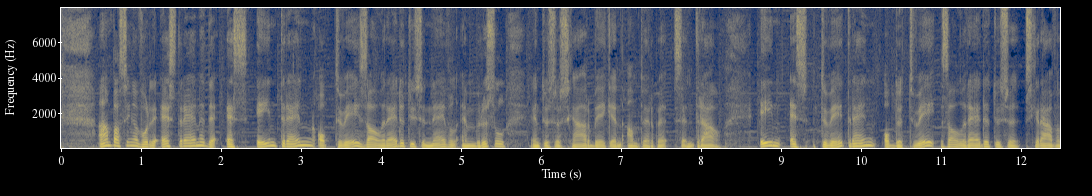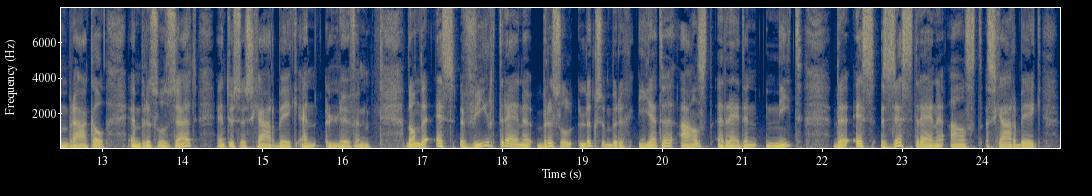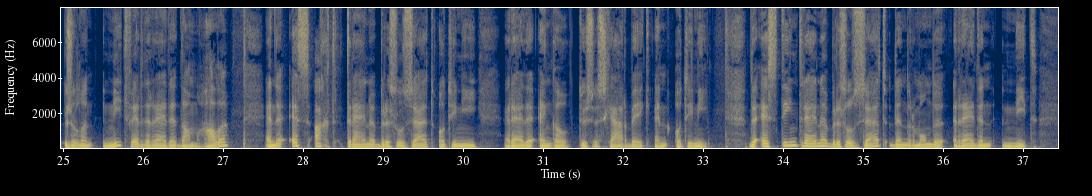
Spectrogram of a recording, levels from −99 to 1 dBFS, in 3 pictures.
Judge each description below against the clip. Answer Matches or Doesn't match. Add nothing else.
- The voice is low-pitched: Matches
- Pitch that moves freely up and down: Matches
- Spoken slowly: Matches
